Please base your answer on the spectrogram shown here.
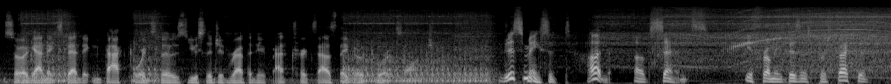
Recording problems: machinery noise; loud; throughout; 6 dB below the speech
uneven, jittery; strongly; from 1 to 8 s

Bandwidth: 16 kHz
